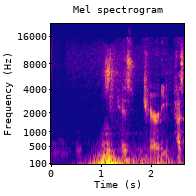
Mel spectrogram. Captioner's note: air whooshing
